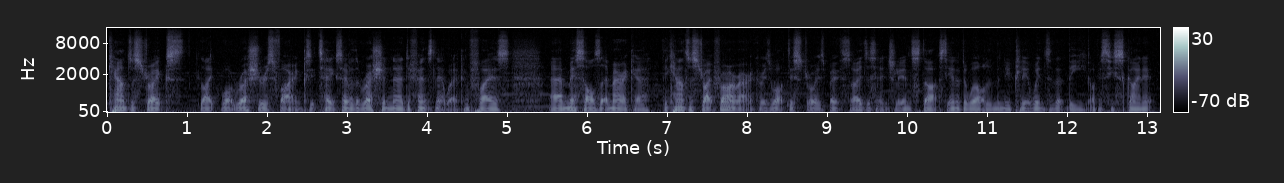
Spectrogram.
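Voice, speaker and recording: A man's voice: sits low, fast, hardly any pauses. A man co-hosting a podcast, chatting casually about films in a joking, self-deprecating way. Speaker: podcast co-host. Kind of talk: casual film discussion chat.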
